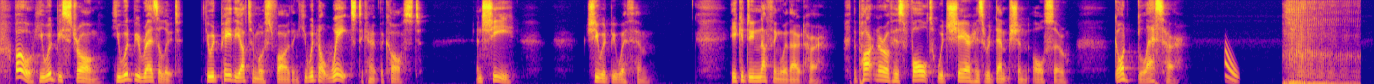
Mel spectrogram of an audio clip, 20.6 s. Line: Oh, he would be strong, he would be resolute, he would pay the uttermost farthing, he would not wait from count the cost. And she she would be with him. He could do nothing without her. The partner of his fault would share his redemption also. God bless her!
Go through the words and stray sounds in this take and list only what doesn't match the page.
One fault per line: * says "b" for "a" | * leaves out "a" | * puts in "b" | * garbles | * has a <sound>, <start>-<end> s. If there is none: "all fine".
* says "to" for "from"
* has a chirp, 18.4-18.6 s
* has a breath, 19.2-20.4 s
